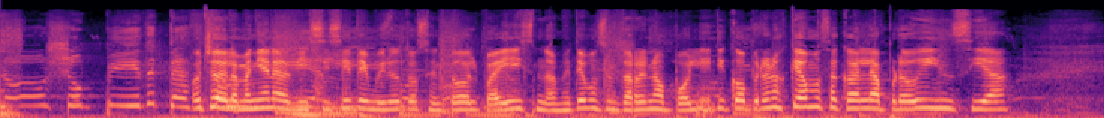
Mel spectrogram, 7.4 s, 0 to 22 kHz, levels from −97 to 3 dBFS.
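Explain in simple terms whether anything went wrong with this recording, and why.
Lost LE Audio frames at 0.43–0.45, 2.97–3.01, 4.64–4.76 and 6.97–6.99 s: the decoder filled the gaps by repeating recent sound with scrambled detail, briefly causing a noisy smear.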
